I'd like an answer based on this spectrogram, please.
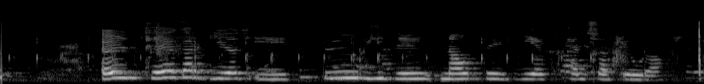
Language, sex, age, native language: Icelandic, male, 11, Icelandic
